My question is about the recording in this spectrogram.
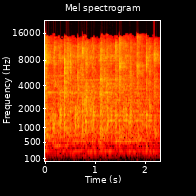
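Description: Accordion and acoustic guitar playing live, with short sharp strokes of strumming and hand claps from the audience.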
